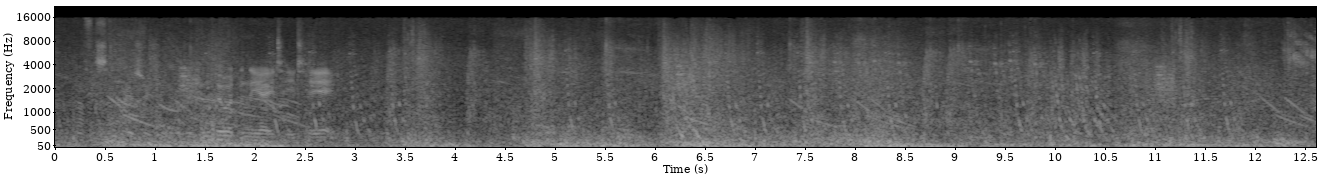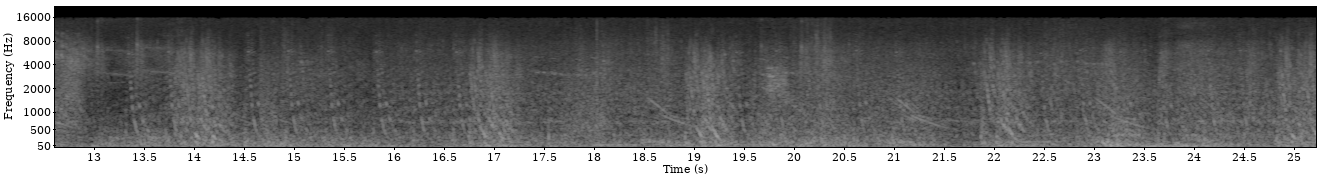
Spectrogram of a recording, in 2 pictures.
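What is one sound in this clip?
A gun turret fires repeated laser blasts.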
